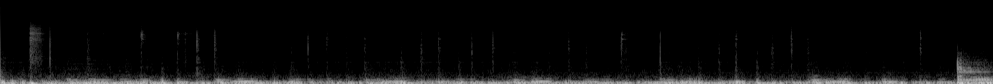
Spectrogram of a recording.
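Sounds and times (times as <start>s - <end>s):
suspense music: 0.0s - 9.9s.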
